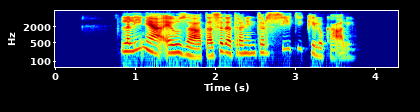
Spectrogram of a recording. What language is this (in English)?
Italian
